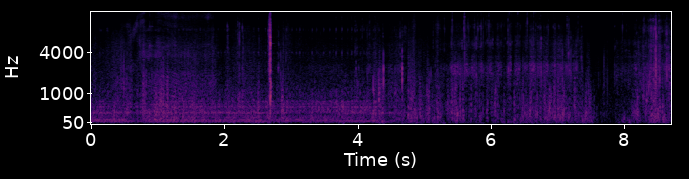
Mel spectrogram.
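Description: Faint outdoor background on open water, with one sharp click about a third of the way in and a few softer ticks.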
